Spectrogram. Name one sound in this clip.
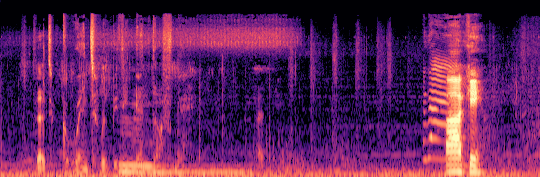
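Footsteps run over a dirt path.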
